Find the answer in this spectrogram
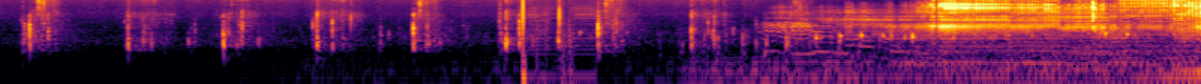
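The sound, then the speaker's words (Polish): Slow, steady footsteps of two hunched figures, heard from afar, thud closer and louder over several seconds as they approach a laboratory, then a dense droning buzz swells in and grows, nearly burying the steps by the end. “Z oddali słychać kroki. Powoli zbliżają się dwie tajemnicze, przygarbione postacie.”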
